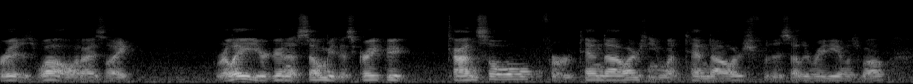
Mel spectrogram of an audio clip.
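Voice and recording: A man's low-pitched voice at a moderate pace, fairly even in intonation, with audible room echo.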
